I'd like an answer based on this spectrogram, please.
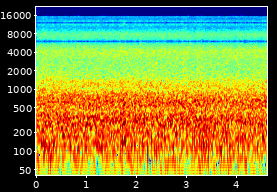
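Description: A shallow river rushing steadily.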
